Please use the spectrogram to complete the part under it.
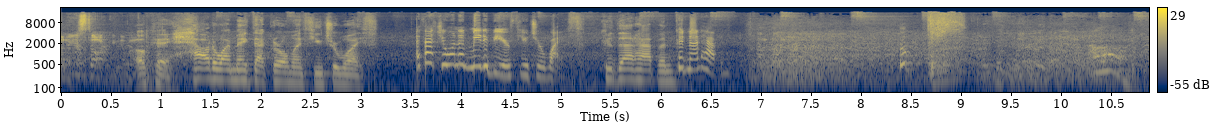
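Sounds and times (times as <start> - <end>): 
speech: 0.3 - 3.2, 3.8 - 7.2
laughter: 6.8 - 10.8
person sneezing: 8.4 - 9.1.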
